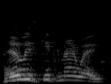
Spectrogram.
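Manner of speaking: smug villain line; Mister Burns. Retold or imitated. Boss gloating to Kermit, smug Burns voice. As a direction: gloat it slyly. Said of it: "Mister Burns".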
